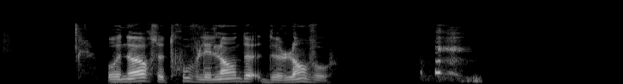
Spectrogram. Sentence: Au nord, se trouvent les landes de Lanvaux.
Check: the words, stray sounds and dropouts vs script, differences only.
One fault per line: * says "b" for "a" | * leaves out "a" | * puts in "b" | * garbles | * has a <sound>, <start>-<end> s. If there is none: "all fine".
* has a laugh, 4.2-4.8 s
